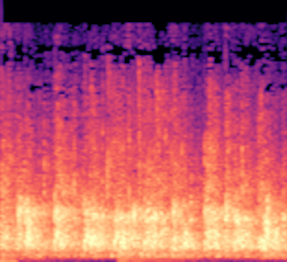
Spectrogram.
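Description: A crowd breaks into sustained applause, a dense, steady wash of clapping hands that stays loud throughout without pause, with faint voices murmuring underneath.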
